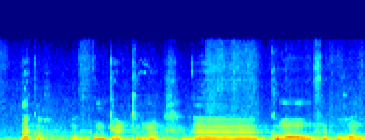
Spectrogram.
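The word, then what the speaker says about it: Oum Kalthoum: Ouais, il y a des gens qui disent kalsum mais la plupart disent ou devrai dire je pense um kaltum puisque ça c'est un t en fait. D'accord. Donc um kaltum comment on fait pour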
